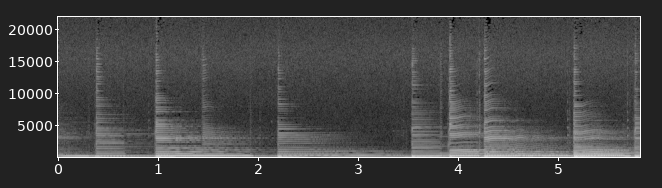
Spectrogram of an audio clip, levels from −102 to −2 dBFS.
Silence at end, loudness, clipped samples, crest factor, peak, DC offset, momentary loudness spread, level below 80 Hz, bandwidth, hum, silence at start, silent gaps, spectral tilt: 0 s; -33 LUFS; under 0.1%; 20 dB; -14 dBFS; under 0.1%; 15 LU; -72 dBFS; over 20 kHz; none; 0 s; none; -6 dB/octave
